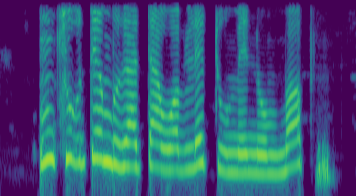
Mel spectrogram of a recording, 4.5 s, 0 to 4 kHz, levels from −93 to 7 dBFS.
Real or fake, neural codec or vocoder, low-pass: real; none; 3.6 kHz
